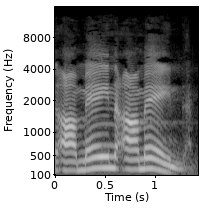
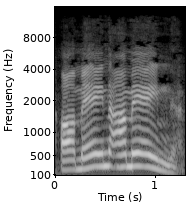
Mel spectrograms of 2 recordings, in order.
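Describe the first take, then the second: First: Louder amen, rising then falling; Jesus opening with amen. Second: High, loud and slow, intoned like a rabbi; solemn rabbi's amen. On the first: Jesus opening his teaching, an urgent summoning amen. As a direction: call the room to attention. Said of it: "starts his teaching by saying". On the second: Rabbis closing the prayer, a solemn intoned amen. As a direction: draw out each amen solemnly. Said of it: "they would say". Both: Retold or imitated.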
